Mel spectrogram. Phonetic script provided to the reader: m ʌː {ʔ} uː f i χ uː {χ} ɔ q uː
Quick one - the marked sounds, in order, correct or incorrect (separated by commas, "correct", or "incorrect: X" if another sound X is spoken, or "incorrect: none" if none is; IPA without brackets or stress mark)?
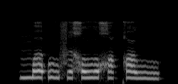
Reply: correct, correct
